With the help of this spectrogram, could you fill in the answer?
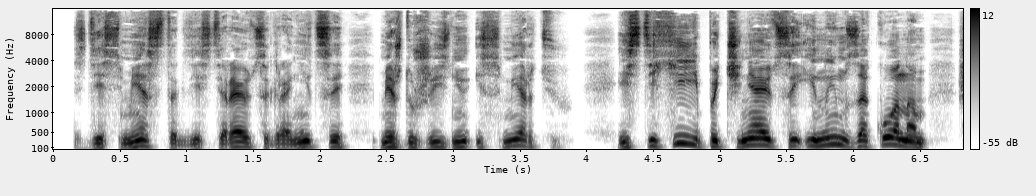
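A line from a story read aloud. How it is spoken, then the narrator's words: Whispering in ear. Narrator (Russian): шептала она ему на ухо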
